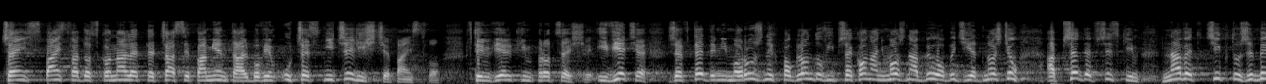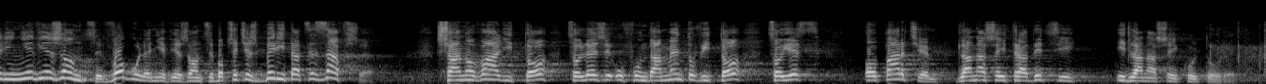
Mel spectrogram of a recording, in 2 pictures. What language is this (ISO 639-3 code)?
pol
